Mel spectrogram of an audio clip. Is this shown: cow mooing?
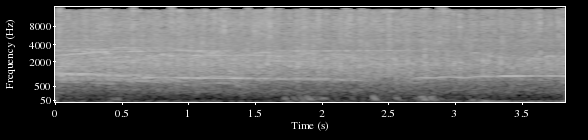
no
